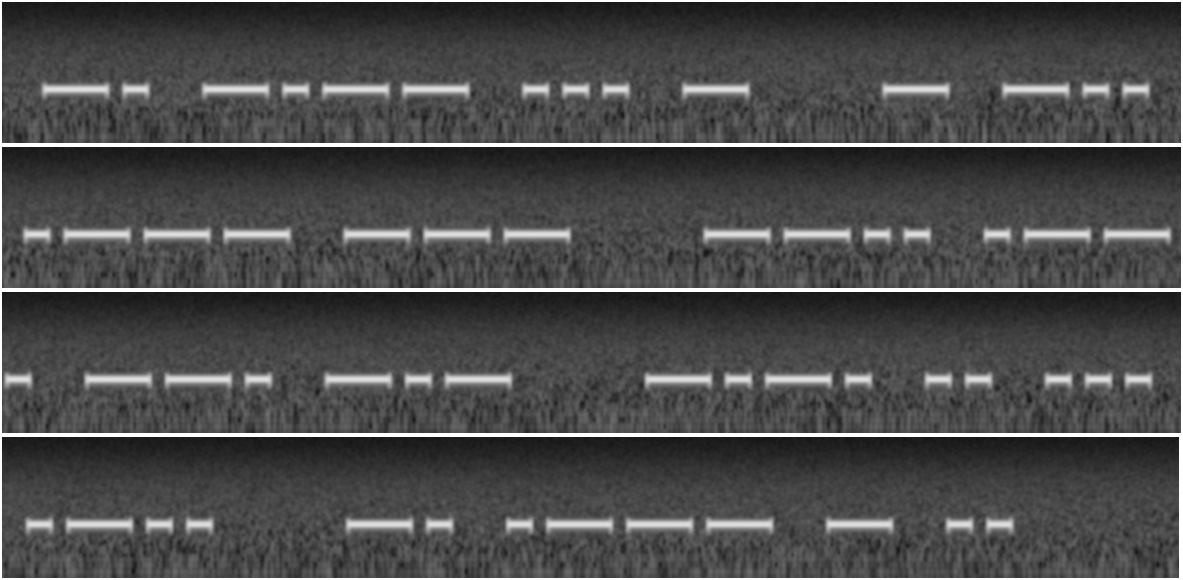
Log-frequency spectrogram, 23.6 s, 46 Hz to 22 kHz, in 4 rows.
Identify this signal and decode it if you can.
Morse code, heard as a keyed tone, machine-sent, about 12 wpm, 490 Hz. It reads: NYST TDJO ZPGK CISL NJTI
